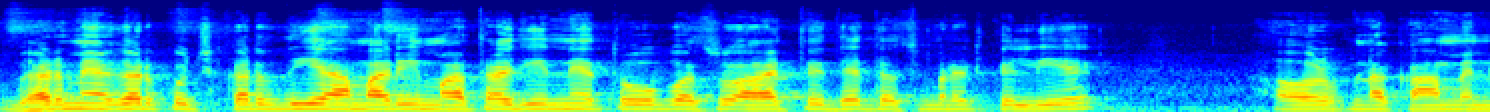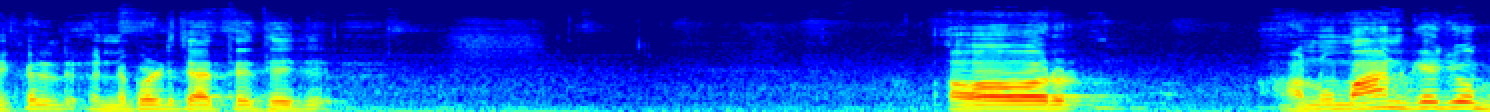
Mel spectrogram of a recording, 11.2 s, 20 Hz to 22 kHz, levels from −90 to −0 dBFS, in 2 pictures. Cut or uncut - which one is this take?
cut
